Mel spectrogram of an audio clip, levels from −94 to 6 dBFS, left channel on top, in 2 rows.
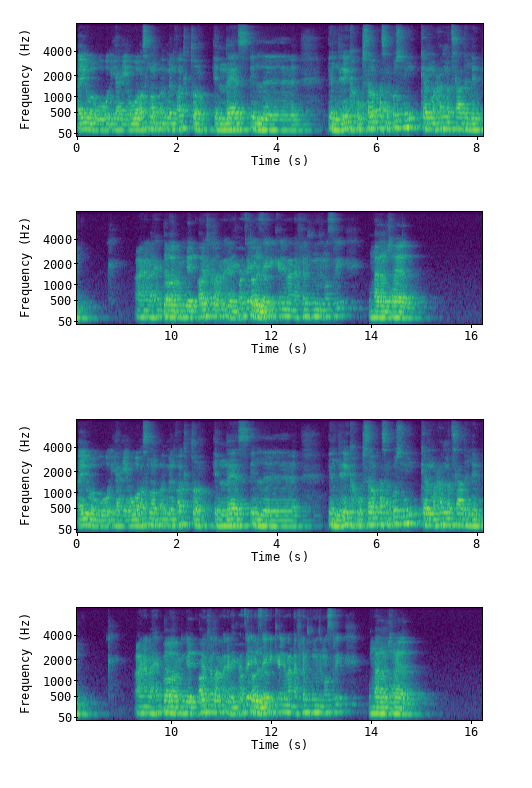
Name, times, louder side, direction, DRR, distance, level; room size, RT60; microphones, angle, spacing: voice 1, 0.0-4.7 5.0-8.2 9.6-11.9 14.1-14.8, equal, 35° left, -3 dB, 1.8 m, -17 dB
voice 2, 9.3-13.7 14.0-14.9, right 1 dB, 85° right, 3 dB, 1.2 m, -21 dB
7.5 x 5.9 x 3.0 m, 0.81 s
head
